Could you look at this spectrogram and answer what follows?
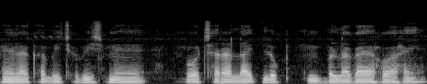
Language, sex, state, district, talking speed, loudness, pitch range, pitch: Hindi, male, Arunachal Pradesh, Papum Pare, 170 wpm, -18 LUFS, 100-105 Hz, 100 Hz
